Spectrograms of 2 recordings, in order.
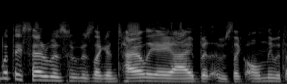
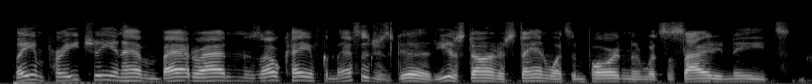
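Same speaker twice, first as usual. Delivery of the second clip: mocking, sarcastic put-on Southern accent. Reading a super chat aloud on request: put-on sarcastic Southern voice. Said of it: "you were using your sarcastic Southern voice".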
